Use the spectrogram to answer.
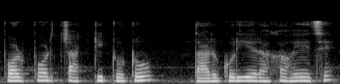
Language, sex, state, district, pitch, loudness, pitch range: Bengali, male, West Bengal, Cooch Behar, 170 Hz, -17 LUFS, 160-180 Hz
